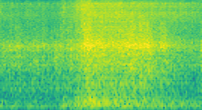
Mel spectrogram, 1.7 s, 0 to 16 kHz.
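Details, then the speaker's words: 1980 Suzuki GS1000S Wes Cooley, reassembled after carburetor work: uneven idle dips and surges, faltering and stumbling as revs sag, nearly stalling, won't hold idle; fuelling fault, carb imbalance suspected, carb sync next. "See how it kind of starts stumbling? So if it gets gets a little low,"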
